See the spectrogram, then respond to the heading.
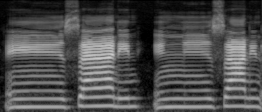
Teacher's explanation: یہاں پر بھی نون ساکن ہے، نون ساکن کے بعد سین آیا ہوا ہے حروف اخفا میں سے، تو یہاں پر بھی اخفا ہوگا، یعنی آواز کو ناک میں چھپائیں گے۔ اخفا کے معنی ہے چھپانا۔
